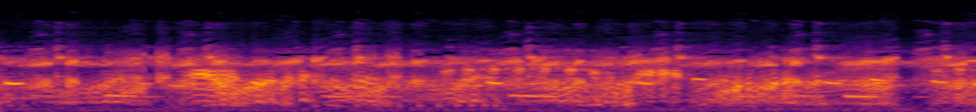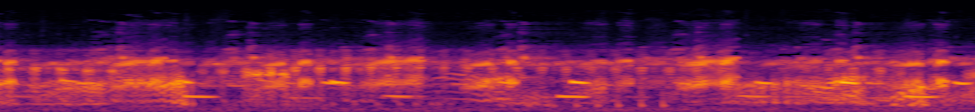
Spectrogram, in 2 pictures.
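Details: A steady mass of frog croaks, many callers overlapping into a continuous rattling, buzzy wall of sound with brief clear notes poking through. Loudness swells and dips without pause.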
